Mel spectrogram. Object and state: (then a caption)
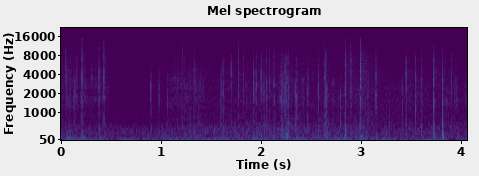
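Crinkled cellophane. Pink cellophane rolled into a long hollow tube is squeezed and crinkled with fingertips and nails. Quiet, continuous crackling fills the clip, with dense bright, sharp crinkle snaps over a soft low rustle. The snaps come out a little louder toward the end.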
